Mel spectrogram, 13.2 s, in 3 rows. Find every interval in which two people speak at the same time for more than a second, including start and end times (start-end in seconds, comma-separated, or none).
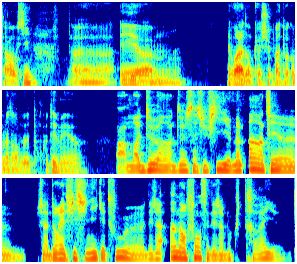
none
